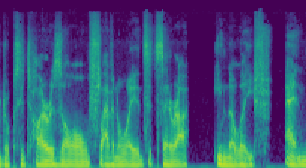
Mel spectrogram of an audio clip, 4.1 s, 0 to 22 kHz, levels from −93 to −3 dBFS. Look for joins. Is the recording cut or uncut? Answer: uncut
